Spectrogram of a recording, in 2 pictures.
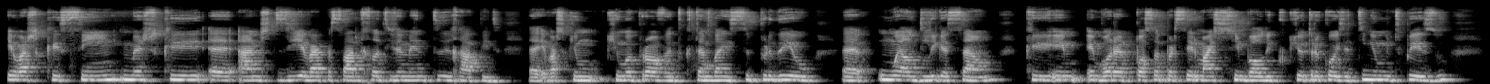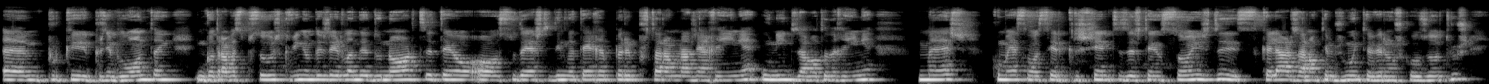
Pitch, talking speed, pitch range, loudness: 200 Hz, 190 wpm, 190-210 Hz, -15 LUFS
